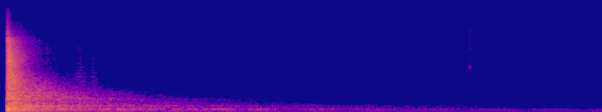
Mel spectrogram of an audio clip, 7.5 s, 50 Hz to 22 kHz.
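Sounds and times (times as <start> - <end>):
very loud bass drum hit: 0.0 - 4.0.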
